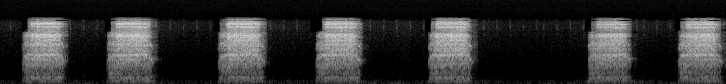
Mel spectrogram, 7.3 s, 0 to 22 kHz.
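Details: Mating owl pair inside nest box Owl Box C, early morning, 12/28/23: a series of seven harsh, hissing screech bursts, about one per second, slightly irregular spacing, with a longer gap near the end.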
